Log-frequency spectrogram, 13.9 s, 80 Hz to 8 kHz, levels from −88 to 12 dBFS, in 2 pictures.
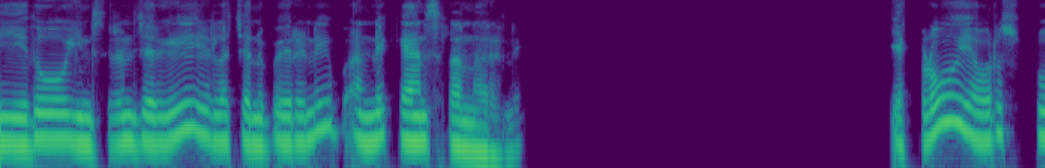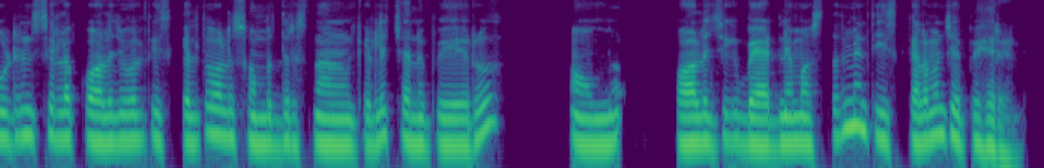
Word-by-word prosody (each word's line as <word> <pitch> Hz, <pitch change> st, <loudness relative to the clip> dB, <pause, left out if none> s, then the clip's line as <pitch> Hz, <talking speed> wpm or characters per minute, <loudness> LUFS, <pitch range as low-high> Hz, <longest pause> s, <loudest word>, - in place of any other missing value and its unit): ఏదో 180 Hz, +3 st, +1 dB, 0.2 s
ఇన్సిడెంట్ 160 Hz, +2 st, -2 dB
జరిగి 165 Hz, +5 st, +1 dB, 0.2 s
ఇలా 170 Hz, -1 st, -1 dB
చనిపోయారండి 165 Hz, +6 st, 0 dB, 0.2 s
అన్ని 170 Hz, +2 st, +2 dB
క్యాన్సిల్ 165 Hz, -2 st, +1 dB
అన్నారండి. 125 Hz, -3 st, -3 dB, 2.6 s
ఎక్కడో 190 Hz, -, -2 dB, 0.2 s
ఎవరో 175 Hz, +4 st, 0 dB
స్టూడెంట్స్ 190 Hz, 0 st, -3 dB
ఇలా 185 Hz, -, +1 dB
కాలేజీ 170 Hz, 0 st, +3 dB
వాళ్ళు 175 Hz, +1 st, -1 dB
తీసుకెళ్తే 170 Hz, +2 st, -3 dB
వాళ్ళు 190 Hz, -2 st, +1 dB
సముద్ర 160 Hz, 0 st, 0 dB
స్నానానికెళ్ళి 155 Hz, +2 st, +1 dB
చనిపోయారు. 155 Hz, +3 st, +1 dB, 0.6 s
అవును. 155 Hz, +1 st, +3 dB, 0.4 s
కాలేజీకి 160 Hz, +1 st, +2 dB
బ్యాడ్ 155 Hz, -1 st, +4 dB
నేమ్ 165 Hz, 0 st, +4 dB
వస్తది 190 Hz, +8 st, -6 dB
మేము 245 Hz, -3 st, +4 dB
తీసుకెళ్ళమని 175 Hz, +3 st, 0 dB
చెప్పేసారండి. 145 Hz, -9 st, -2 dB
165 Hz, 115 wpm, -22 LUFS, 155-175 Hz, 2.6 s, బ్యాడ్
